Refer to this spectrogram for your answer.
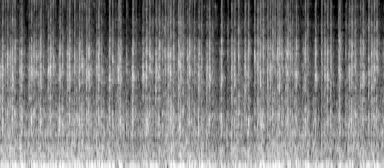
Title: Rough idle after snapping throttle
